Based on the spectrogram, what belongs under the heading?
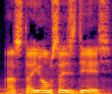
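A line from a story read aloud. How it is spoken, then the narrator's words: Shouted. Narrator (Russian): прокричал Эрвин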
